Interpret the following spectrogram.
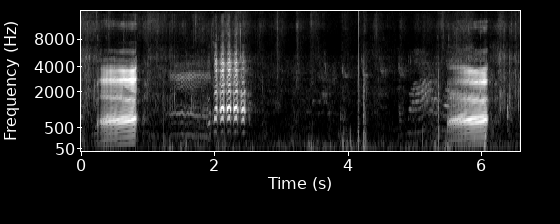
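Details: Goats foraging freely in an open pen in Indonesia; loud wavering bleats at the start and again near six seconds, a short pulsed bleat between them, with a person's voice and rustling in the background.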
